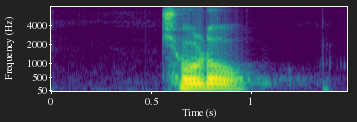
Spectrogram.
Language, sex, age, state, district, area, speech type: Hindi, male, 18-30, Madhya Pradesh, Ujjain, urban, read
